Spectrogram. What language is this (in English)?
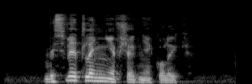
Czech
